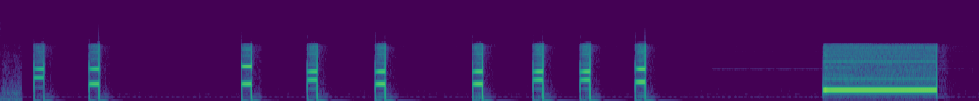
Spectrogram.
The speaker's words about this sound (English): Here, just hear how it will sound. Okay, ready? I'm dialing.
